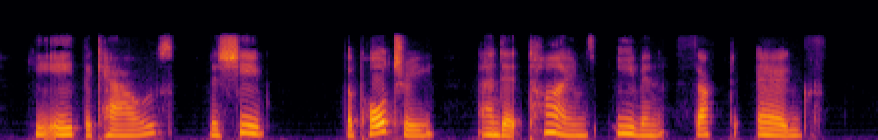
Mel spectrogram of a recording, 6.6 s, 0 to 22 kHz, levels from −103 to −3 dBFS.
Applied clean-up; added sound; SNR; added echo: none; none; none; none.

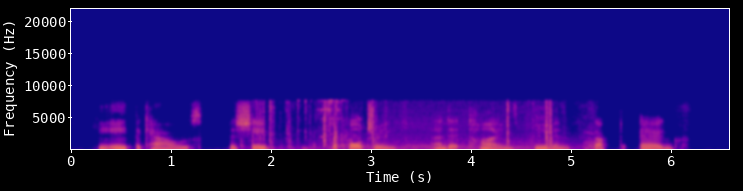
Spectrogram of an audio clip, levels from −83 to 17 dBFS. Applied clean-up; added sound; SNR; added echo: none; Car; 9 dB; none.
